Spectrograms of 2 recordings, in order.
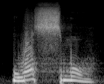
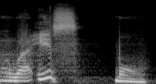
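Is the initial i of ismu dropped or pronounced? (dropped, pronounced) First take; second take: dropped; pronounced. First: The words are joined, with no i sound. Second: The i sound is pronounced between the words. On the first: The speaker calls it right. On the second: The speaker calls it wrong. "bukan wa ismu"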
